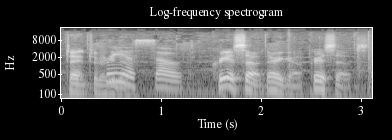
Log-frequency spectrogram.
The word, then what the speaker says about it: creosote: Creosote.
